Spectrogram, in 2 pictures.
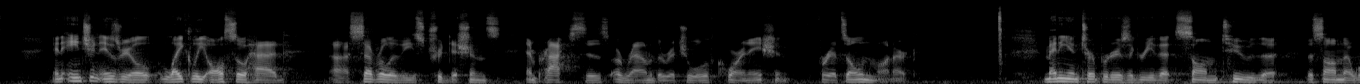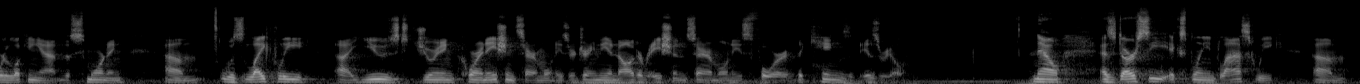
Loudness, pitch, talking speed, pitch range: -35 LUFS, 110 Hz, 135 wpm, 100-120 Hz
